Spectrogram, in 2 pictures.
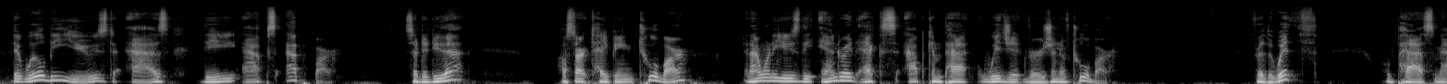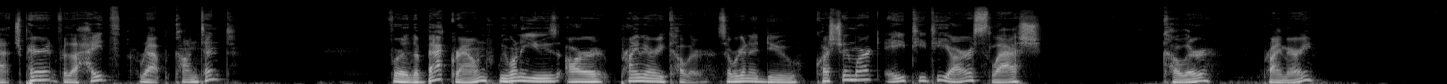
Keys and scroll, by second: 11.3 Return, 16.9 Tab, 26.9 Tab.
